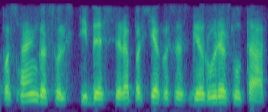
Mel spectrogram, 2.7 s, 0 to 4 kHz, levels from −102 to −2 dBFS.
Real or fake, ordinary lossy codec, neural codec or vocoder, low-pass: real; MP3, 32 kbps; none; 3.6 kHz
